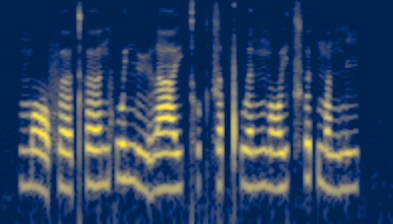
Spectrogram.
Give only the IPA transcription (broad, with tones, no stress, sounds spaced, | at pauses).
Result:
m ɔː˨˩ f œː˨˩ t̪ʰ œː˨˧ n kʷ ɐ˥ j n̪ yː˨˩ l aː˨˧ j kʰ ʊ˨ k̚ t͡s ɐ˧ p̚ kʷʰ ɛː˨˧ ŋ n̪ ɔː˨˥ j t͡sʰ ɵ˥ t̚ m ɐ˨˧ n n̪ iː˧ k̚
